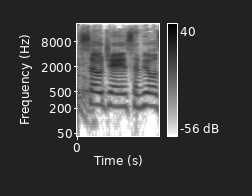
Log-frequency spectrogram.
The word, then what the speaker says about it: Sauget: the you say morning, Sauget? How do you pronounce the town? I say so. I get Seriously? yeah. No, it's Soj. It's so really yeah.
